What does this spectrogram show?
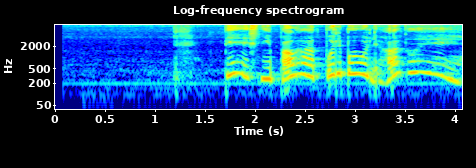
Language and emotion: Russian, positive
